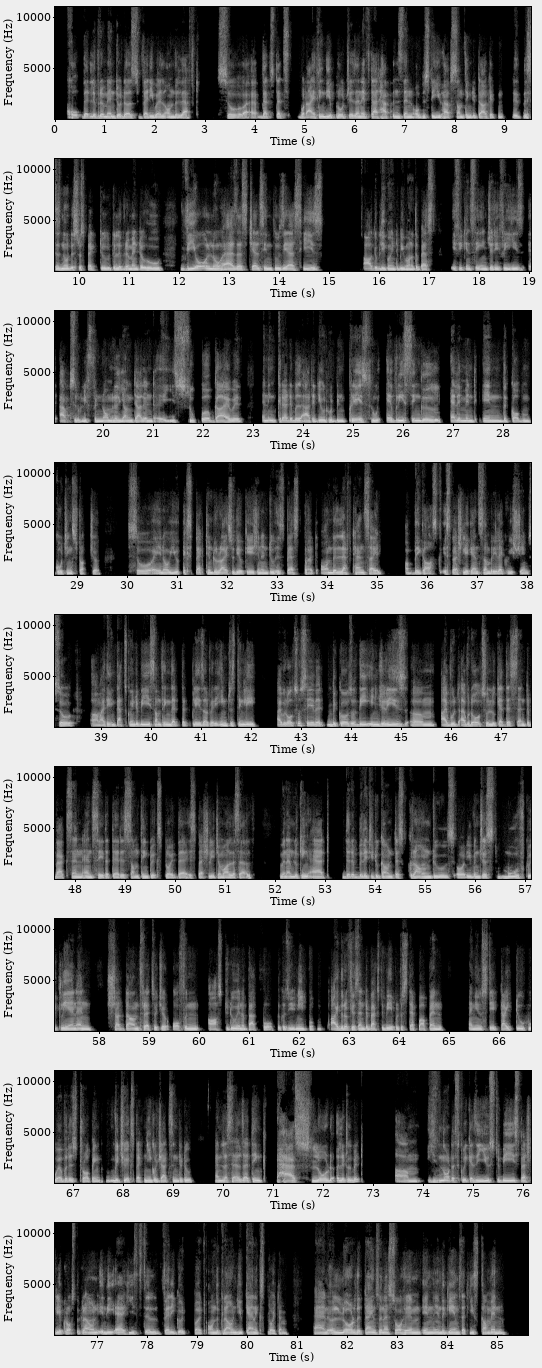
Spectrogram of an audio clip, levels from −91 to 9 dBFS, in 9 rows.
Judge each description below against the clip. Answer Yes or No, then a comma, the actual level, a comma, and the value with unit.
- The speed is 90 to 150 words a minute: No, average, 195 wpm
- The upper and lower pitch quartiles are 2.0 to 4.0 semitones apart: Yes, narrow, 2.5 semitones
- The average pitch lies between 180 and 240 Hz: No, low, 110 Hz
